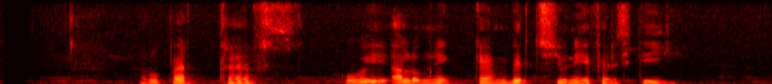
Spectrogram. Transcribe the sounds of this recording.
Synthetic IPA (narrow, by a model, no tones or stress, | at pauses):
rupɛrt̪̚ɡɾɛfskuwiʔalumnikɛmbit͡ʃjunifərsi̥t̪i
